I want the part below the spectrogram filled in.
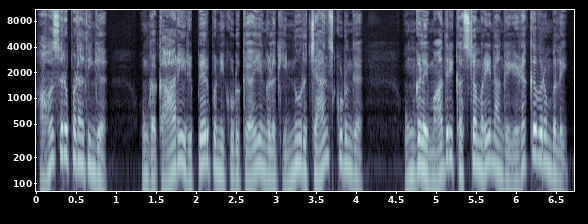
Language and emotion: Tamil, fearful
